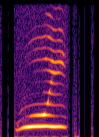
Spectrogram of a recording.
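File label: "wui1", Cantonese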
